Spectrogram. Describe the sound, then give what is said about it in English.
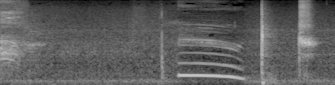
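A door swings shut: a drawn-out, slightly falling hinge creak, then a sharp latch click and a softer knock just after. No one speaks. “The door shuts.”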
